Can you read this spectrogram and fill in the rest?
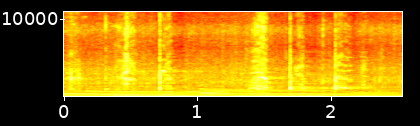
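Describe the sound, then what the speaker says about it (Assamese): Onions frying in a pan and stirred with a spoon, a soft sizzle under a steady low stove hum, broken by a few light scraping clicks of the spoon. "পিঁয়াজ ভজা ভজা হৈ গৈছে"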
